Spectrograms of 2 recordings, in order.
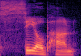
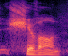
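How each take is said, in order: First: The name is read out the way it looks. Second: The name is said in its Irish way. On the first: The speaker calls it wrong. "So that that is spelled S I O B H A N. So Siobhan" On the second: The speaker calls it right. "but that's pronounced Siobhan"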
